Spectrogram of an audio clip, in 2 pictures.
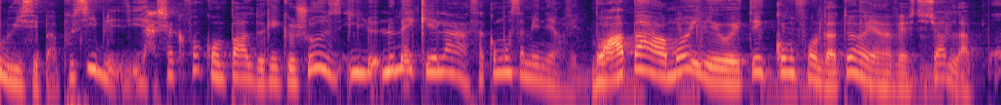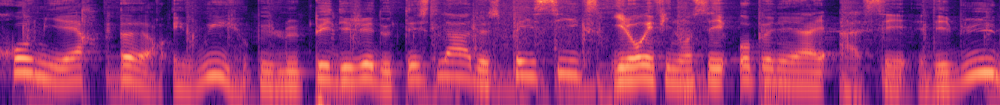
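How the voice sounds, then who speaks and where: A man's voice: medium pitch, dark tone. A young man hosting a casual, comedic explainer video, rambling into jokes and self-mocking asides. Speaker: storytime YouTuber.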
